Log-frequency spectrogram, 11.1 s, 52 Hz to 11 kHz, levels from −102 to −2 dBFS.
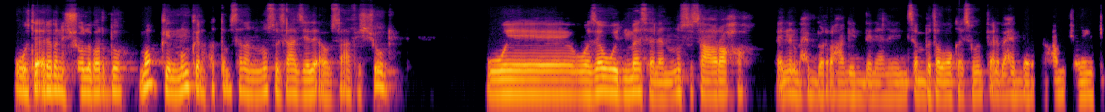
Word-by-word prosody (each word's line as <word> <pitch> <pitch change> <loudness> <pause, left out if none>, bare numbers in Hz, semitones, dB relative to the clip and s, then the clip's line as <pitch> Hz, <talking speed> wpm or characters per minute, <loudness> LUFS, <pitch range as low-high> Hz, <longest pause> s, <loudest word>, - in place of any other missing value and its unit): وتقريبًا 145 +2 +4
الشغل 135 0 +1
برضو 140 +1 0
ممكن 180 -7 +3
ممكن 170 +5 +2
أحط 170 - -8
مثلًا 140 -3 -3
نص 130 +3 -3
ساعة 130 +1 -1
زيادة 125 0 +2
أو 110 - -3
ساعة 110 - -6
في - - -20
الشغل. - - -3 0.9
و 125 +1 +5 0.6
وأزود 125 +2 +4
مثلًا 125 -4 0
نص 125 +5 -5
ساعة 120 -4 +1
راحة، 120 0 -2 0.2
لأن 120 - -2
أنا 125 - -2
باحب 115 0 -7
الراحة 110 0 -4
جدًا، 110 -1 -6
يعني 105 0 -8
الإنسان 110 +1 -5
بطبعه 110 -1 +1
كسول، 115 +1 -6
فأنا - - -3
باحب 115 0 -5
الراحة 120 +2 -6
مش 120 - -9
هننكر. 115 +1 -5
120 Hz, 185 wpm, -23 LUFS, 115-135 Hz, 0.9 s, و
